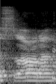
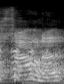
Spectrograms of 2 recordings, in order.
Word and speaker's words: sauna: let's go straight from the sauna or SAA cuz American mispronounce straight from the SAA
